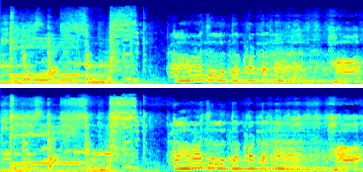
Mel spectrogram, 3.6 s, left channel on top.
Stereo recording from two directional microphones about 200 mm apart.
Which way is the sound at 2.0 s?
20° right (ahead or behind).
